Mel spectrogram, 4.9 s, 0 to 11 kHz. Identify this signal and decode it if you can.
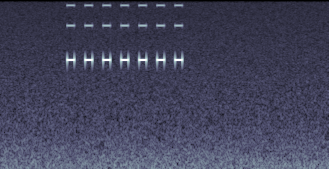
Beep code, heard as a piezo beeper, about 3250 Hz. 7 short. In AMI BIOS tables: virtual mode exception error; in Dell tables: processor failure.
